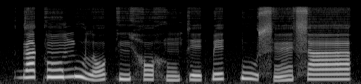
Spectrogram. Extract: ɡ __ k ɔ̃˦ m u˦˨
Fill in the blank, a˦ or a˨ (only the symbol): a˦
